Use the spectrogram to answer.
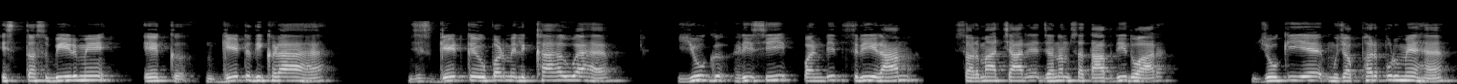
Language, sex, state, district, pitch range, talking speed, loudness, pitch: Hindi, male, Bihar, Muzaffarpur, 165-190 Hz, 135 wpm, -16 LUFS, 175 Hz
